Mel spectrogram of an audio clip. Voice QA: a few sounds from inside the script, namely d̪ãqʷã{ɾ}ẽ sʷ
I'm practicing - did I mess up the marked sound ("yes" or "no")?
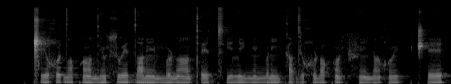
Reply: yes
